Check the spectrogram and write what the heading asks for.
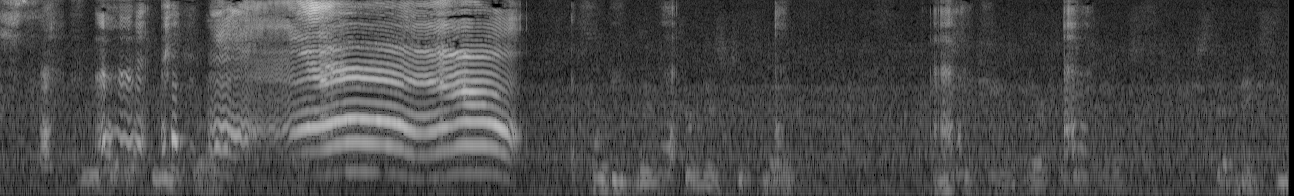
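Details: Infant crying during tummy time: fussy whimpers build to one sustained wailing cry, then trail off into soft fussing; an ordinary infant cry.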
